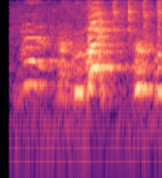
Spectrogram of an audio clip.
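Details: White terrier mix at the Devore shelter giving short, tonal, whining yips that rise and fall over under two seconds, with a steady low hum beneath.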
